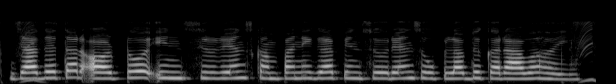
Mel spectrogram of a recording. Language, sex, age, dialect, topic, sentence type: Magahi, female, 18-24, Central/Standard, banking, statement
